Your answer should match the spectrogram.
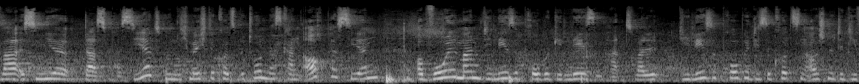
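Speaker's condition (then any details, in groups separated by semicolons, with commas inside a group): No condition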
